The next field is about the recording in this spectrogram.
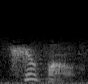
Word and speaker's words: hupo: The Greek prepositions are very interesting, and there's a Greek preposition, hupo. I'm giving you the English pronunciation, H-U-P-O.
